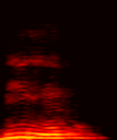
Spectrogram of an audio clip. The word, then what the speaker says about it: Beare: Este es el catastro Beer, es un francés que vino a la Argentina a dibujar, se escribe Beare, vino a dibujar todos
